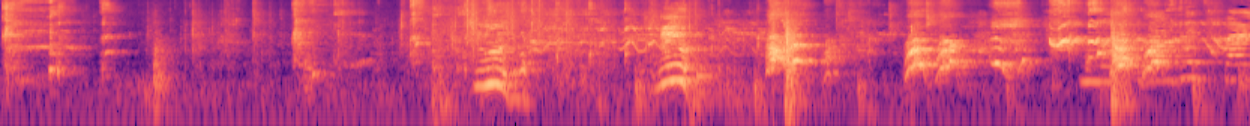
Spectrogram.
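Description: A man and a boy laughing hard and crying out in loud bursts as the man reacts to a foul-tasting jelly bean, quieter for the first few seconds and building from about three and a half seconds in.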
